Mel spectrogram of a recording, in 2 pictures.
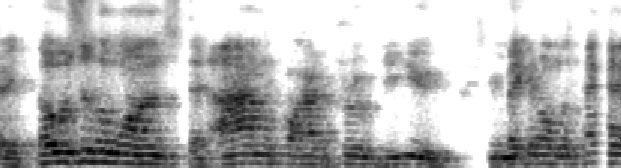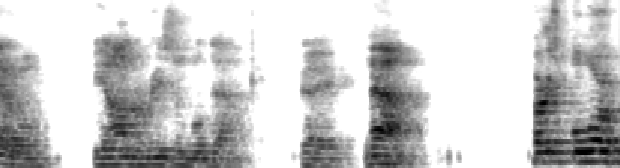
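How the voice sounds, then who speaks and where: A man talks with a normal speaking voice at a moderate pace. His pitch is fairly high, with ordinary variation. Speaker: prosecutor. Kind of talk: jury selection questioning. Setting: courtroom. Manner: conversational.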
